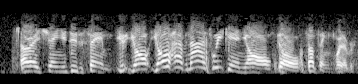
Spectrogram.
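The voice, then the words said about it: Put-on Southern accent. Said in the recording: “That's Southern accent.”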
